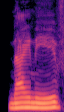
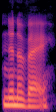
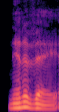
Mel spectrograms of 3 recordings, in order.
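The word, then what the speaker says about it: Nynaeve: had sarah connor wheel of time we had nine eve which i just learned i'm saying i've been saying wrong this whole time so how do you pronounce 90 in real life on the audiobook it's pronounced nineveh nineveh okay so now i don't know if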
